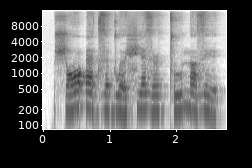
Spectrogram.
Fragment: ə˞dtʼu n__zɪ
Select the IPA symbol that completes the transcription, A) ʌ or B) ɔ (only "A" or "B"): A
